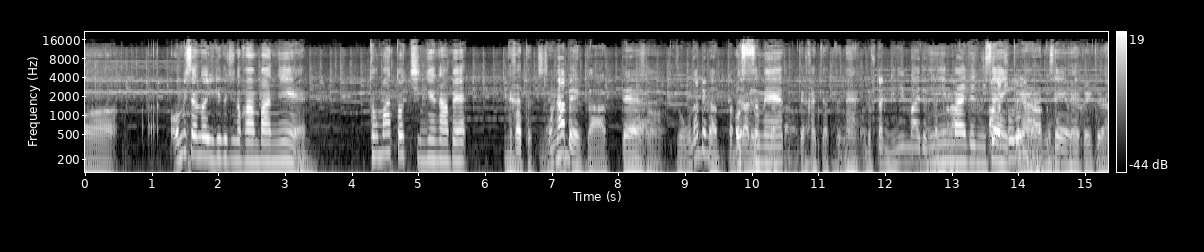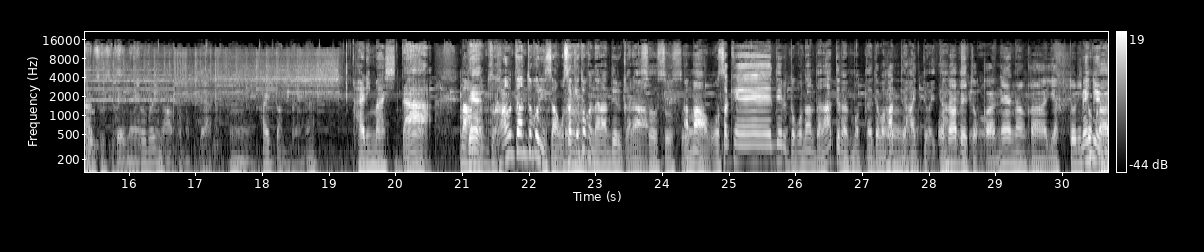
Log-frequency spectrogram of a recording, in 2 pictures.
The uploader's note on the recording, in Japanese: パーキング収録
